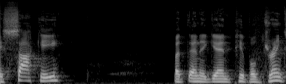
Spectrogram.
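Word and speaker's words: Psaki: Unlike Pasaki where the P is silent so she goes by saki but then again people drink saki so I call her pasaki and Abby Phillip I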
